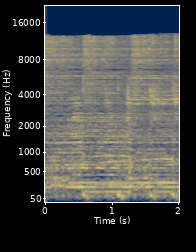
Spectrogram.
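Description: A rock band playing live: electric guitars holding sustained notes over bass and a drum kit, in an instrumental passage without vocals. It is heard from the audience in a large arena through the PA.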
